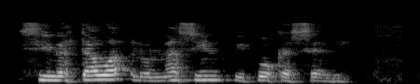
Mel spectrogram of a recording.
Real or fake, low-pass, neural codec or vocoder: real; 7.2 kHz; none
